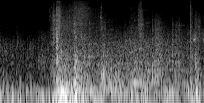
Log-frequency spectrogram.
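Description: Heavy metal doors of a giant robot clank shut.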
